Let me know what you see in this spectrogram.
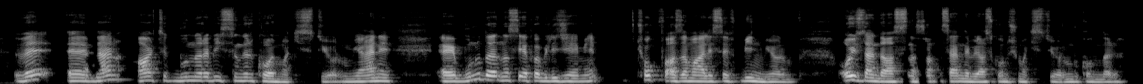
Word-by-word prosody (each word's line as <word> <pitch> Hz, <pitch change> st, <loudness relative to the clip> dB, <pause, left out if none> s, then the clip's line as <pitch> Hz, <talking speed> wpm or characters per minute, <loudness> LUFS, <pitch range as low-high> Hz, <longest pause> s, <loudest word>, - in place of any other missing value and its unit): ve, 190 Hz, +11 st, +1 dB
eee, 160 Hz, -2 st, +3 dB
ben 220 Hz, +5 st, 0 dB
artık 185 Hz, 0 st, 0 dB
bunlara 175 Hz, +2 st, -1 dB
bir 180 Hz, -, -4 dB
sınır 165 Hz, -1 st, -3 dB
koymak 120 Hz, -7 st, 0 dB
istiyorum 125 Hz, -, -6 dB
yani, 150 Hz, +3 st, +2 dB, 0.5 s
eee, 140 Hz, 0 st, +6 dB
bunu 220 Hz, +7 st, -3 dB
da 195 Hz, -2 st, +6 dB
nasıl 185 Hz, +1 st, 0 dB
yapabileceğimi 150 Hz, -3 st, 0 dB, 0.4 s
çok 215 Hz, 0 st, -1 dB
fazla 150 Hz, 0 st, +2 dB
maalesef 140 Hz, 0 st, +1 dB
bilmiyorum. 120 Hz, -6 st, -1 dB, 0.4 s
O 195 Hz, -, +4 dB
yüzden 160 Hz, -7 st, +5 dB
de -, -, +6 dB
aslında 125 Hz, 0 st, +2 dB
san 135 Hz, +1 st, -7 dB
seninle 135 Hz, -2 st, 0 dB
biraz 120 Hz, 0 st, 0 dB
konuşmak 120 Hz, -1 st, -5 dB
istiyorum 120 Hz, -1 st, -5 dB
bu 120 Hz, -, -7 dB
konuları. 120 Hz, -1 st, -6 dB
145 Hz, 155 wpm, -23 LUFS, 125-170 Hz, 0.5 s, eee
